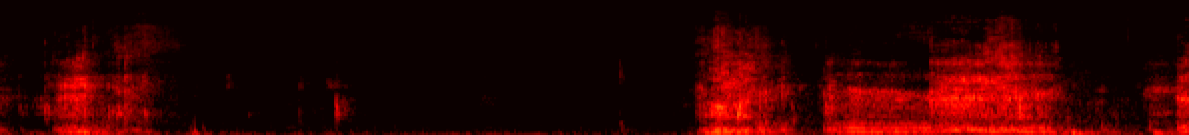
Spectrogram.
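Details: Two pet dogs, a seven-year-old Patterjack named Roxie and an eight-month-old Staffordshire bull terrier pup named Daisy, playing tug of war; loud rough growls in two bursts, a short one at the start and a longer sustained one after a quiet gap with faint clicks.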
